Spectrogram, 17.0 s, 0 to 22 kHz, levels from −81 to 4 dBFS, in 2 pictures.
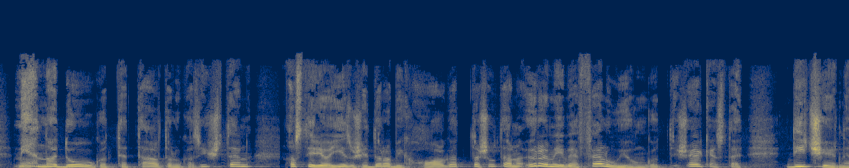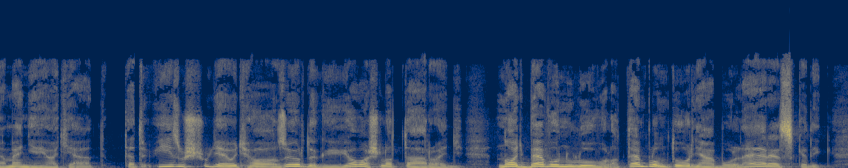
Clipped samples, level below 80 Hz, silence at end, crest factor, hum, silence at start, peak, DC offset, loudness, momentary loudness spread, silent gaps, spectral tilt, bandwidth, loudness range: under 0.1%; -66 dBFS; 0 s; 20 dB; none; 0 s; 0 dBFS; under 0.1%; -20 LUFS; 13 LU; none; -4.5 dB/octave; 15 kHz; 3 LU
